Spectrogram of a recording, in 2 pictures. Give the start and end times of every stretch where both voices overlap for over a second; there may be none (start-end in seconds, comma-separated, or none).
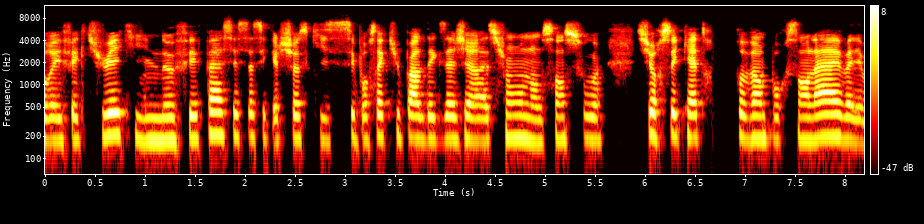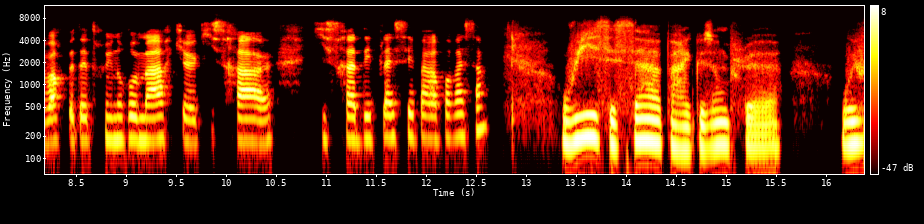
none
